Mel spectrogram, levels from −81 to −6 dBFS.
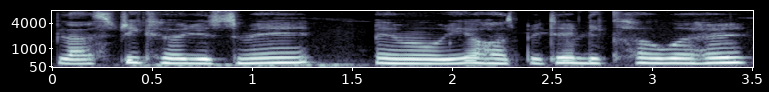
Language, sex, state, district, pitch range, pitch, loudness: Hindi, female, Jharkhand, Deoghar, 225-250 Hz, 240 Hz, -14 LUFS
